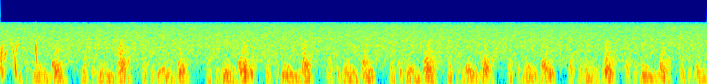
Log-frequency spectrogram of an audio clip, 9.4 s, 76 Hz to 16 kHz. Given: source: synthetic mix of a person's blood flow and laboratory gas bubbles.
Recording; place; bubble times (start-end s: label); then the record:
Doppler ultrasound of blood flow; precordium
0.00-0.27 s: bubbles
0.44-0.52 s: bubbles
From the record:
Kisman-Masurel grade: 213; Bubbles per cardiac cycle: several, 3 to 8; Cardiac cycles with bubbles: 1 to 10%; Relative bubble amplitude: loud (0.450 to 0.775); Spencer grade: 1 (occasional bubble signal discernible with the cardiac motion signal, with majority of cardiac periods free of bubbles); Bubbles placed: anywhere in the cardiac cycle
